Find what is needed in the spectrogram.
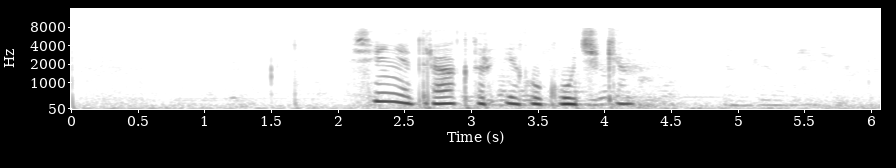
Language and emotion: Russian, sad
